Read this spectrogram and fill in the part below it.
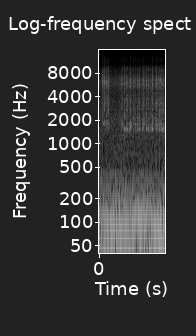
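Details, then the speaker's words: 2012-2018 Jeep Wrangler JK, 3.6L manual, at idle: steady drone with light high rattle with clutch pedal out that drops out when pedal pressed; the known JK clutch release (throwout) bearing rattle. "We're gonna pull this thing inside and see if we can figure out what is making that noise. How you doing? This is Will Beatty at Centerforce Clutches. Today we would like to talk to you about the Jeep JK inherent bearing rattle."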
